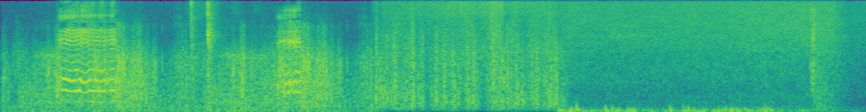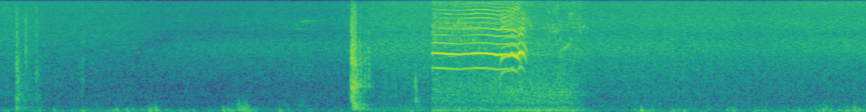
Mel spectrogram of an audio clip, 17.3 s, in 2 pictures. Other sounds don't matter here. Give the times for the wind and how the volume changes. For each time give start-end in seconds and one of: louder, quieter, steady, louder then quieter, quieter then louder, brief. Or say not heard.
0.0-17.2 quieter.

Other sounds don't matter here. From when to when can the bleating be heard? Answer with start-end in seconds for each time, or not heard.
0.6-3.0, 12.9-14.5.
